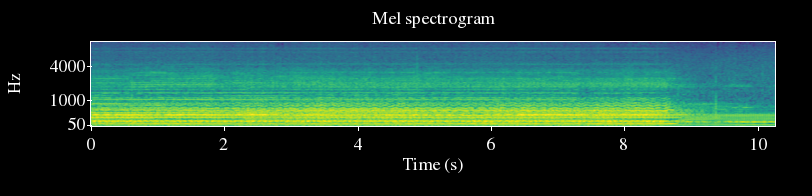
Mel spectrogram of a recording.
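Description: Suspense film score: a sustained, droning chord with wavering tones above it. Near the end it drops suddenly to a quieter, thinner held chord.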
